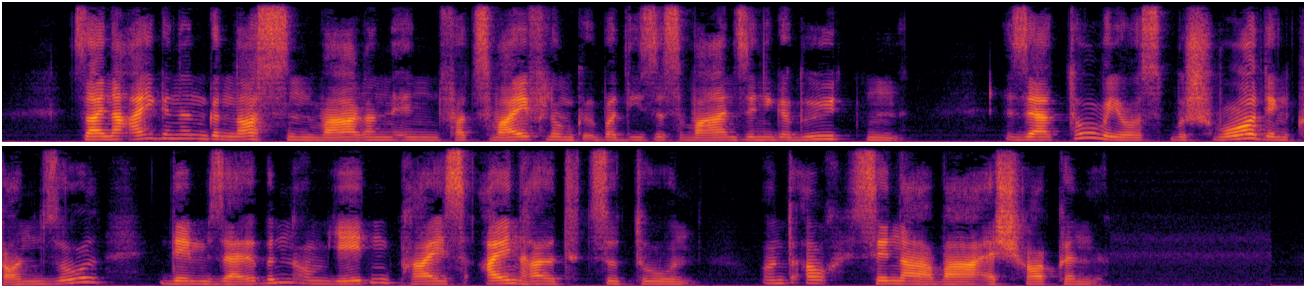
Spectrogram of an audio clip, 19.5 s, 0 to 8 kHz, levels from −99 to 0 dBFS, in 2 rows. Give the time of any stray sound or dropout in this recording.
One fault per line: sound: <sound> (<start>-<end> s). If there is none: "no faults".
no faults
